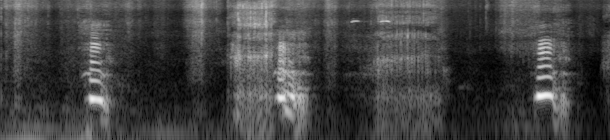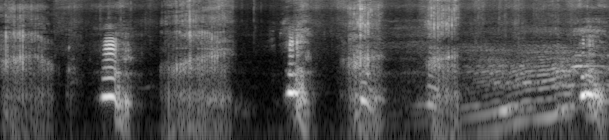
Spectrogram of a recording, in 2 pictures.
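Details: Camel producing a series of rough, gurgling growls, about seven loud bursts spread over nine seconds, each short and raspy with brief quiet gaps between.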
